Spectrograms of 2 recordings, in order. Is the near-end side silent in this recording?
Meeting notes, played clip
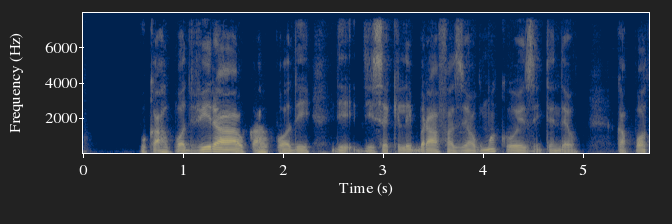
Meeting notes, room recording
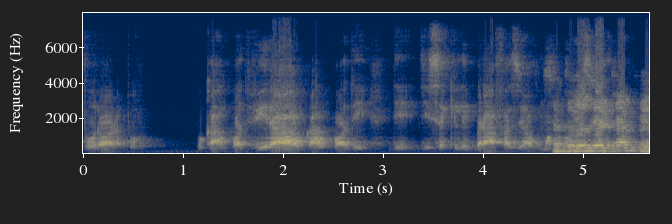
No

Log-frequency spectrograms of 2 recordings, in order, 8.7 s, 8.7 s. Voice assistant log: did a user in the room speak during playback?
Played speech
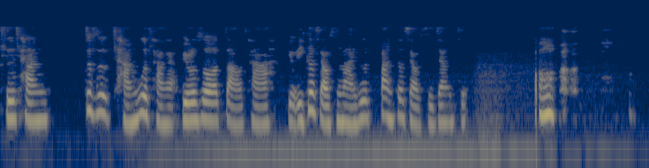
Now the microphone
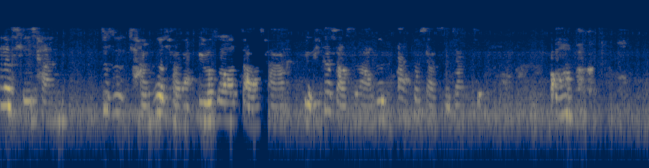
No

